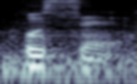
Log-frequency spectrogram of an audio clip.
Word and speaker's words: Auxerre: oreilles indigènes et à bien prononcer au cerf comme cela s’écrivait au Moyen-Âge en souvenir de son nom gallo-romain doses la forteresse du chef authent les copistes ont pris une habitude d'abréger le double s par une croix laquelle a progressivement été prise pour un véritable X et prononcé en particulier à Paris comme dans les mots taxe luxe ou fixe l'ancien duché de Bourgogne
